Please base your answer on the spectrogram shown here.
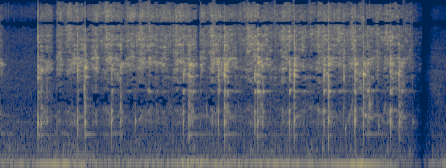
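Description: Chocolate mixture being stirred in a pan while it melts down to a liquid for homemade chocolate, giving a close, steady run of scraping and soft clinking strokes that stop abruptly near the end.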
